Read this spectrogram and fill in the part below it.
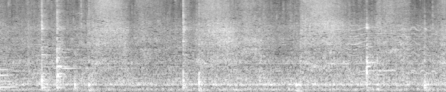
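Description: Garden egg (eggplant) sauce being stirred in a pot, a close scraping of the spoon with frequent sharp knocks against the pot over a steady sizzling bubble.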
